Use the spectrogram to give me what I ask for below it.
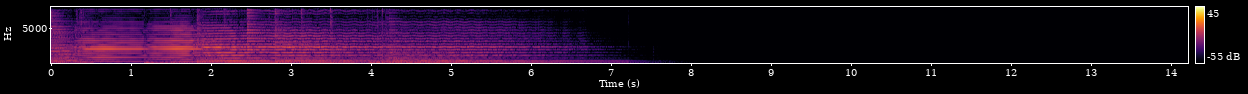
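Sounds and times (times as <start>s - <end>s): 
acoustic guitar in an acoustic duo: 0.0s - 7.6s
violin in an acoustic duo: 0.0s - 7.6s.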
